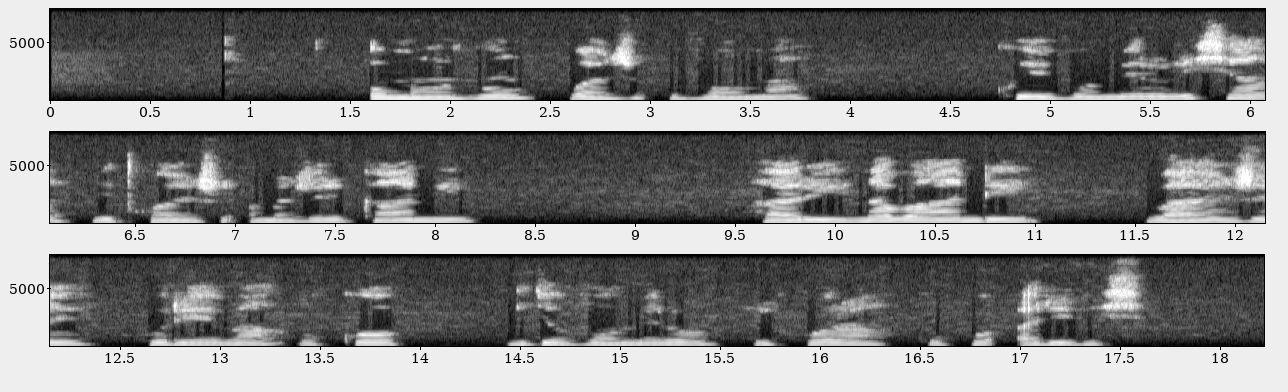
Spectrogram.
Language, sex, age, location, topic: Kinyarwanda, female, 18-24, Kigali, health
